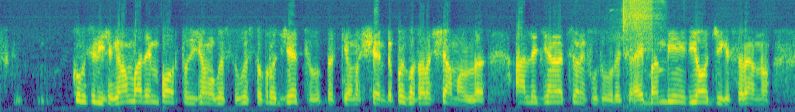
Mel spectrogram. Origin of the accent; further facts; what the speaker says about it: Catania, Sicily, Italy; io sono di Catania, chiamo da Catania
